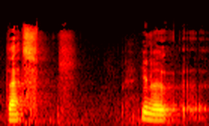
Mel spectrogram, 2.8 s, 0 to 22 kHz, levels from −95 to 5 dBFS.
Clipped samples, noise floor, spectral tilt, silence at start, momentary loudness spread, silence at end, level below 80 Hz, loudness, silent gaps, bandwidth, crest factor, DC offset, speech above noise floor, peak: under 0.1%; -69 dBFS; -3 dB/octave; 0.1 s; 23 LU; 0.1 s; -70 dBFS; -28 LUFS; none; 11.5 kHz; 26 dB; under 0.1%; 41 dB; -6 dBFS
